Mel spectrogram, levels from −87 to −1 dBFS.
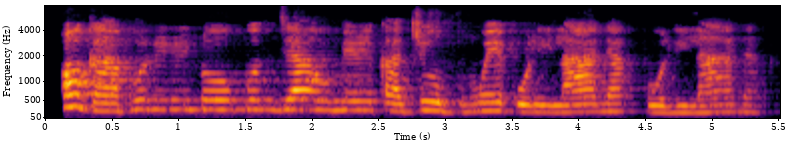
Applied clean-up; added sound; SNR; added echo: neural mask model DeepFilterNet 3.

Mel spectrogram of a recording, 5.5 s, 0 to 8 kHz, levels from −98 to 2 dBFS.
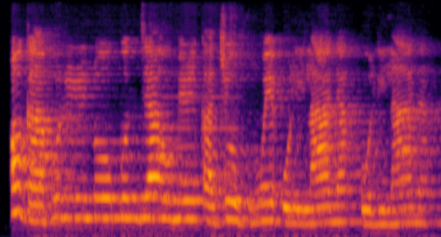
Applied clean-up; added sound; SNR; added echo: neural separator model SepFormer DNS4.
